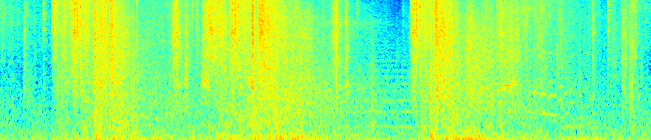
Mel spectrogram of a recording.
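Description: Sustained bursts of automatic gunfire from a weapon in the space game Starfield, dense and loud across the whole stretch, with a brief dip before the shooting surges again.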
